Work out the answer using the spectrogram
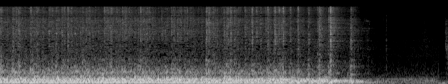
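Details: Junkyard-built SBC 350 for 1984 Camaro, hydraulic flat tappet mystery cam, Vortec heads, GM Performance intake, on engine stand: steady even lope about three seconds, then clean shutdown; sounds healthy, no leaks seen.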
